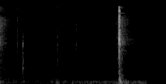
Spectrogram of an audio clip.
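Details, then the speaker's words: Old Shimano Bantam fishing reel after service with the frame cleaned, shaft oiled and clutch ramps greased: a few faint ticks, then one crisp pop with a slight metallic ring as the clutch engages cleanly. "how it pops? You can even hear some kind of metallic sound because once you grease the clutch on any reel, I promise you, if the reel is old and you grease the ramps on the clutch, the clutch becomes so enjoyable."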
